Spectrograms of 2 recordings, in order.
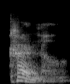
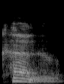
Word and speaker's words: colonel: I'm gonna say make just begin to pronounce it so you say colonel colonel colonel you see Colonel mind you this remember this sound it's the phone in swano remember of work word uh World surgery remember and I mentioned that this ER sound you can find it with all like work that you like surgery the E like her or D at the I like girl so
